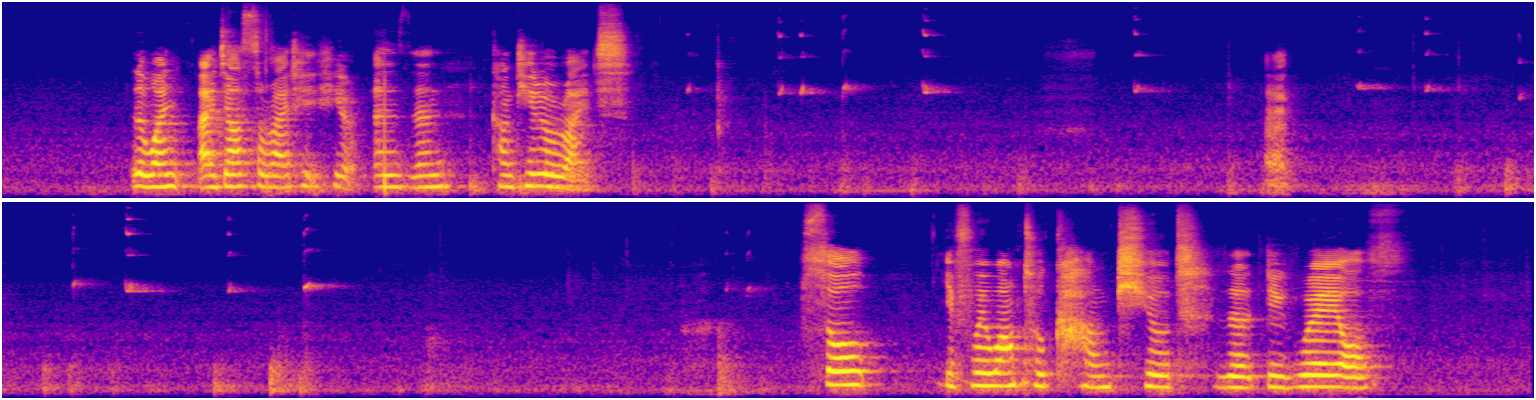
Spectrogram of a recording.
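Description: A woman speaks calmly and clearly, as if explaining to a class.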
